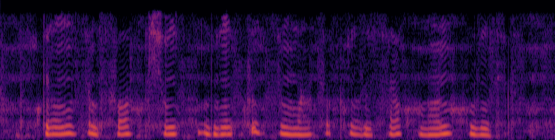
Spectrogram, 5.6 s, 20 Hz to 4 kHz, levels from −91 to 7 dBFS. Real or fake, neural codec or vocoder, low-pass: fake; autoencoder, 44.1 kHz, a latent of 192 numbers a frame, MeloTTS; 3.6 kHz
